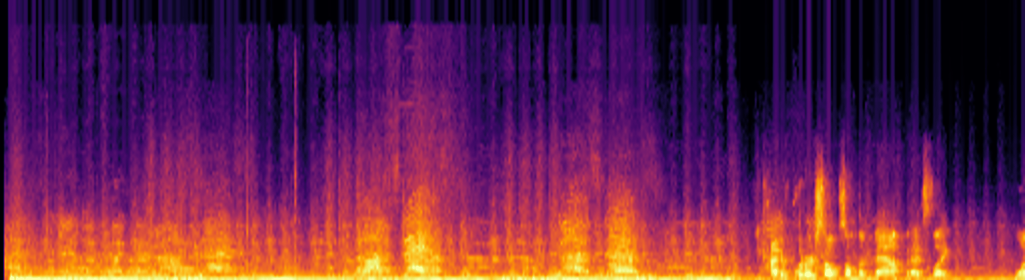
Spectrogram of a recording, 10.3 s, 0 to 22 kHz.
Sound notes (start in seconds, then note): 0.0 crowd; 0.6 dramatic music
